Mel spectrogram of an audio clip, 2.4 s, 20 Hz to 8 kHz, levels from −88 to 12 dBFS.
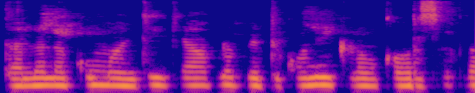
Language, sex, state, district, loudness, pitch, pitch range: Telugu, female, Telangana, Nalgonda, -24 LUFS, 190 Hz, 185-195 Hz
